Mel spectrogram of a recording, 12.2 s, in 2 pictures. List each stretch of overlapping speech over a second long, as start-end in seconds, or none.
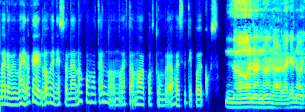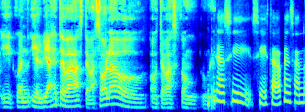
none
